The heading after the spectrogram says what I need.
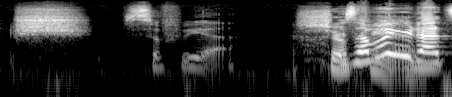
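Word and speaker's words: Σοφία: How do you pronounce your name in Greek? Sophia. But like the S is like shh. Sophia.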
